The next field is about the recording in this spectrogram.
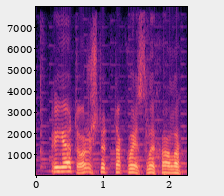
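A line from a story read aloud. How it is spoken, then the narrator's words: Muttered. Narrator (Russian): пробормотала Прасковья Степановна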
